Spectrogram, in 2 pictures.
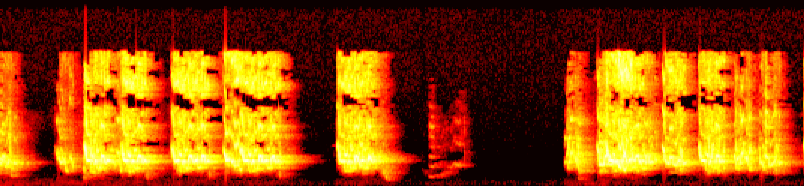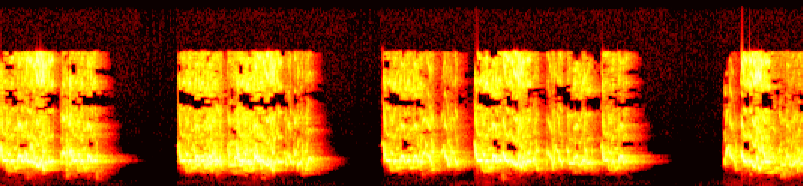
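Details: Budgerigar giving loud, harsh, rasping chirps in tight groups of three or four, the groups repeating about every second with a short gap midway.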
